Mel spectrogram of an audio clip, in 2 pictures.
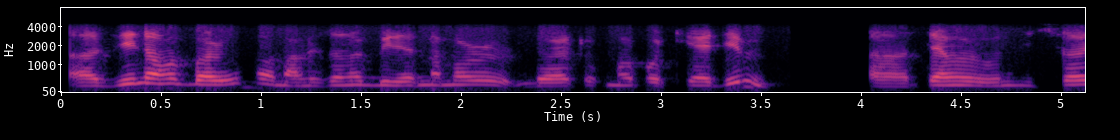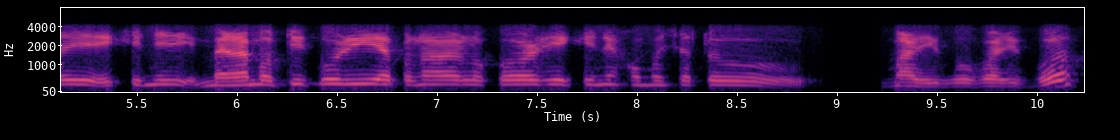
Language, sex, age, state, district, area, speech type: Assamese, male, 60+, Assam, Udalguri, rural, conversation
